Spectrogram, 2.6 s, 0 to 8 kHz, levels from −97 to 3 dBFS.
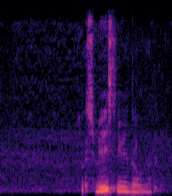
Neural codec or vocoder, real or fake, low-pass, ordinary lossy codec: codec, 16 kHz, 8 kbps, FreqCodec, larger model; fake; 7.2 kHz; Opus, 32 kbps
